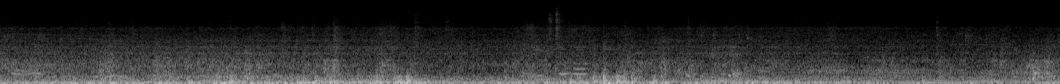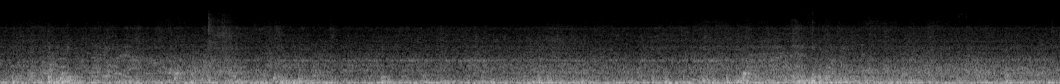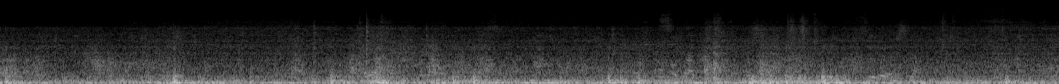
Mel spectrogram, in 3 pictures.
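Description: Running noise inside a moving Hankyu Kobe Line commuter train car: a steady rumble of wheels on rails with scattered knocks from the track. A faint steady whine rises above it for several seconds in the middle.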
